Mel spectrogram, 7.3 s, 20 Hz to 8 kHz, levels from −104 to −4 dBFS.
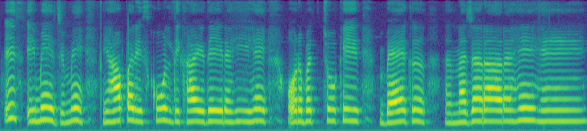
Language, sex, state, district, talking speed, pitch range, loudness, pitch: Hindi, female, Rajasthan, Jaipur, 145 wpm, 245-265 Hz, -16 LUFS, 250 Hz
